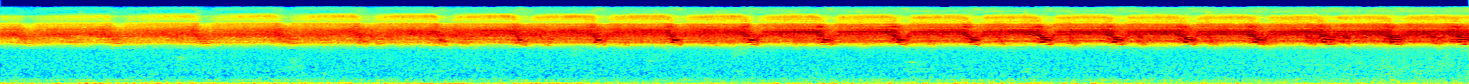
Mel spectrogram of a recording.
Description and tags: crickets parking lot +skyline roar bassy and distant voice
roar, parking, crickets, bassy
